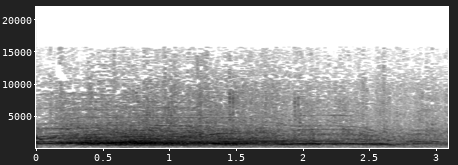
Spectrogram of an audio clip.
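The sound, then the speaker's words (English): A crowd applauds steadily for a few seconds, the dense clapping mixed with scattered whoops and cheers, then tapers slightly toward the end. “If there's a pause before you applaud, I know you're full of shit.”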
